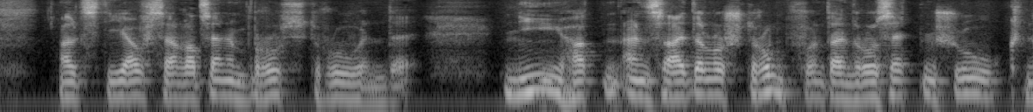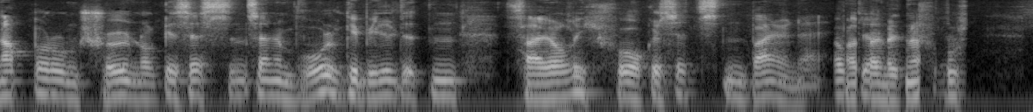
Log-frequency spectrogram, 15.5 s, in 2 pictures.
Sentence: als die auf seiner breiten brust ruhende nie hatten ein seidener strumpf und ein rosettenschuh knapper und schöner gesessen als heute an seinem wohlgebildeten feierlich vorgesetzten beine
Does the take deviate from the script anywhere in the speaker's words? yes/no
yes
